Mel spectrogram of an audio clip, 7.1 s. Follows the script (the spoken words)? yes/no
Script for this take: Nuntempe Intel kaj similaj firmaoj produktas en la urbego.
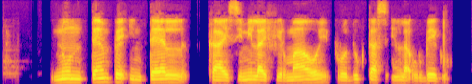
yes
